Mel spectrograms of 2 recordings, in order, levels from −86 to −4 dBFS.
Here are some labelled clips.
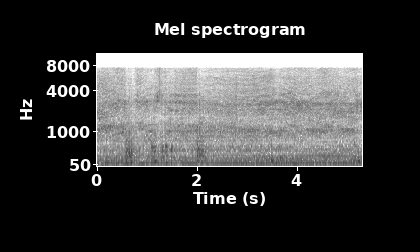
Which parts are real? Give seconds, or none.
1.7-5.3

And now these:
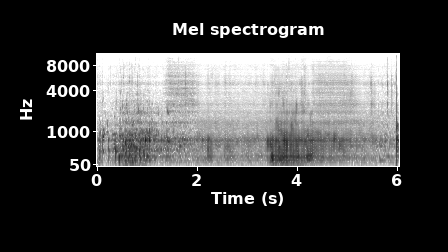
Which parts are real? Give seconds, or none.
0.0-2.0; 5.6-6.0

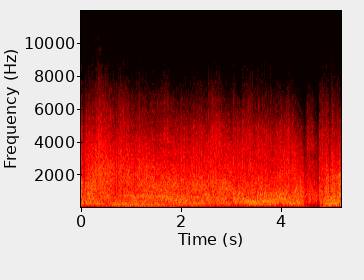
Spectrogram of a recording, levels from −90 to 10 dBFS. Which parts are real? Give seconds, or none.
none

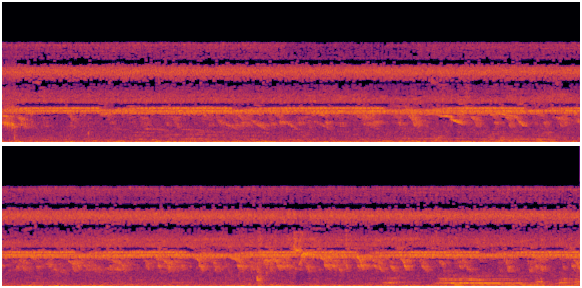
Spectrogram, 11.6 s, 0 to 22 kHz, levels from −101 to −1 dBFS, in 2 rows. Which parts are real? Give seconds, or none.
0.0-3.4; 4.5-5.9; 9.9-11.6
